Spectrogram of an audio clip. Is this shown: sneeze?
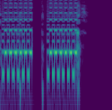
no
